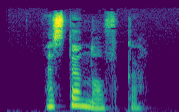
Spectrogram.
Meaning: 1. stop, pause 2. break, pause 3. bus stop, stopping place
- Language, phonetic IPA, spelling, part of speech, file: Russian, [ɐstɐˈnofkə], остановка, noun, Ru-остановка.ogg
